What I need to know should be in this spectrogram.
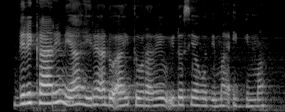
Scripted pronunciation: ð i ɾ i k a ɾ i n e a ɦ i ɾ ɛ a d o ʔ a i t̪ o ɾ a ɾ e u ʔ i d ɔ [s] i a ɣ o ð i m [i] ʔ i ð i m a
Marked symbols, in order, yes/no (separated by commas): yes, no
